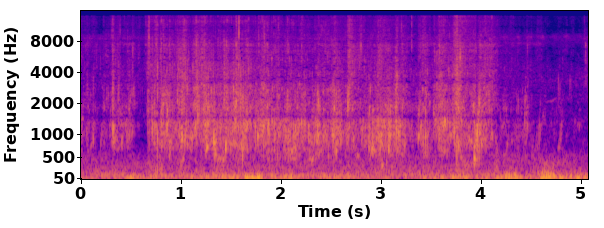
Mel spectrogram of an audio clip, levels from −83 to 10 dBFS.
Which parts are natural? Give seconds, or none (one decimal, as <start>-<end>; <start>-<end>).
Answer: 0.0-5.1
